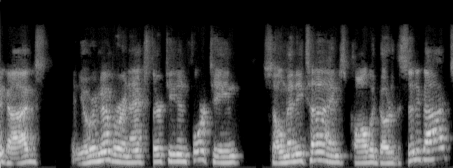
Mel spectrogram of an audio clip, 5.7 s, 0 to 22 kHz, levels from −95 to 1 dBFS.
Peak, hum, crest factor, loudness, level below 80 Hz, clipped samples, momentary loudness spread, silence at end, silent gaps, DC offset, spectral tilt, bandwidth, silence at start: -8 dBFS; none; 16 dB; -23 LUFS; -68 dBFS; under 0.1%; 9 LU; 0 s; 0.69-0.87 s, 3.19-3.27 s; under 0.1%; -6.5 dB/octave; 11.5 kHz; 0 s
